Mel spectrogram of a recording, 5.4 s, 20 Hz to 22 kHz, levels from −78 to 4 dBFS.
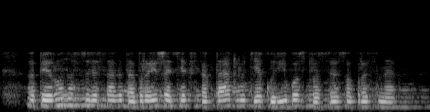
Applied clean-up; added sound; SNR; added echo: none; none; none; reverberation time 1.3 s.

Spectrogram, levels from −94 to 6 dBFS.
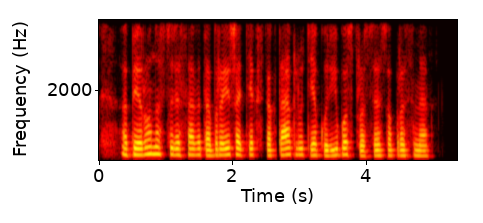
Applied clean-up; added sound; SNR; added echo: none; none; none; none.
